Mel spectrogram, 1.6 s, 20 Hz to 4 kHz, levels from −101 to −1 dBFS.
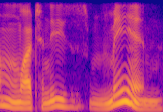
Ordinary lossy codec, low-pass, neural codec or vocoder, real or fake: AAC, 32 kbps; 3.6 kHz; codec, 16 kHz, 4 kbps, X-Codec, HuBERT features, trained on LibriSpeech; fake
